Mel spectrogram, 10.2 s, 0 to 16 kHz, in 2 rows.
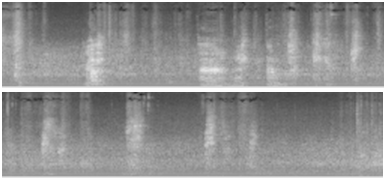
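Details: Golden Retriever and Samoyed running after each other in bitey-face play, 8mm tape recording: irregular short growls and a drawn-out whiny growl near the start, then fainter scattered bursts amid hiss.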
